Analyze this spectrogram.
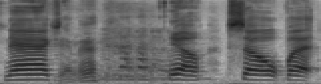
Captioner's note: audience laughs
